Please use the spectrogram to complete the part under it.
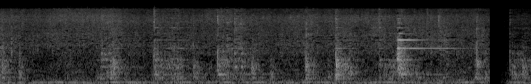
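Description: A spoon repeatedly stirs and scrapes a mixture seasoned with salt and finely chopped coriander in a pan, the rhythmic strokes riding over a low, steady sizzle, followed by a brief gap.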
